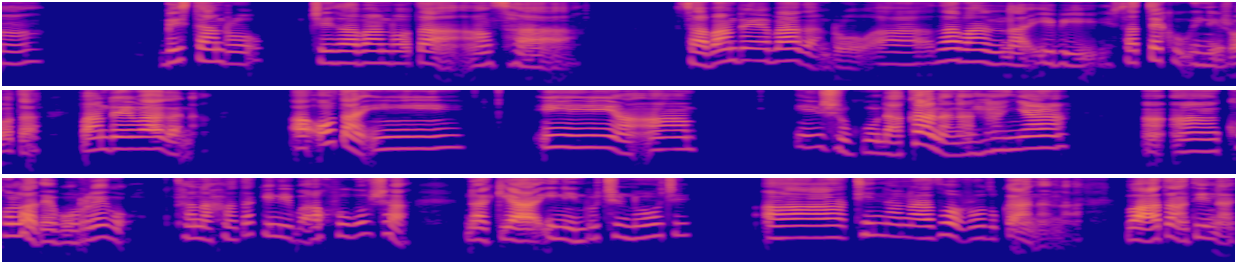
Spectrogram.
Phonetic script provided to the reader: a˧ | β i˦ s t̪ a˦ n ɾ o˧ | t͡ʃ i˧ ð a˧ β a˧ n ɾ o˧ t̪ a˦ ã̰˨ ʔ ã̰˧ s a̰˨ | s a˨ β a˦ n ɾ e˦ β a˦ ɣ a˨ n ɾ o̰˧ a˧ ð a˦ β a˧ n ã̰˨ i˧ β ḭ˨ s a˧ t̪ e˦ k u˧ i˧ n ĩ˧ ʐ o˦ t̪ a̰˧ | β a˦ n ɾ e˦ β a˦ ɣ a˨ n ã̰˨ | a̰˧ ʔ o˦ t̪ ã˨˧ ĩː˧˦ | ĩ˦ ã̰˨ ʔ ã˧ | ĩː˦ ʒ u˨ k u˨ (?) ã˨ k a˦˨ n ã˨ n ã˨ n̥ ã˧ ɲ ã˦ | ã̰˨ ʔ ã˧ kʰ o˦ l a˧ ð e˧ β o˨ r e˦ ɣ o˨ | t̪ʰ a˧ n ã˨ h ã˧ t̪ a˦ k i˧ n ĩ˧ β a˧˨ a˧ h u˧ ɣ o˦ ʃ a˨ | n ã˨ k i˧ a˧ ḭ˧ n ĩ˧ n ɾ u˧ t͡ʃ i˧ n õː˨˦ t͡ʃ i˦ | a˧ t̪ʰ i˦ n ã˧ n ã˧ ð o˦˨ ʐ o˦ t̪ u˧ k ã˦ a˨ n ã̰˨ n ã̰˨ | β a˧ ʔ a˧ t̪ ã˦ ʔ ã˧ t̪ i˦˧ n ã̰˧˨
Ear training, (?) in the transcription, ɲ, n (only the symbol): n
